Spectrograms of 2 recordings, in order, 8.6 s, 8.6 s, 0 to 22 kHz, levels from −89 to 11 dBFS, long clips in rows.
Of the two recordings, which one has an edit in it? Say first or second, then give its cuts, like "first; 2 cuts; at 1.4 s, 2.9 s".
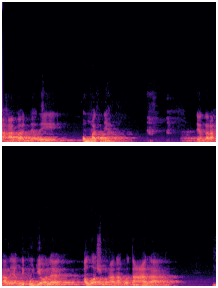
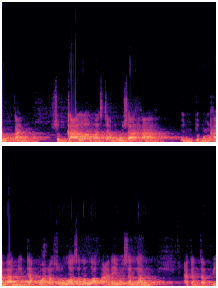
first; 1 cut; at 3.7 s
